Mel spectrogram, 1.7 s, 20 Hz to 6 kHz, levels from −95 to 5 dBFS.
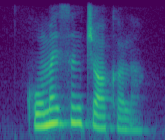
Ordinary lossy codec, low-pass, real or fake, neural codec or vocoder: Opus, 64 kbps; 5.4 kHz; fake; codec, 16 kHz, 0.9 kbps, LongCat-Audio-Codec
